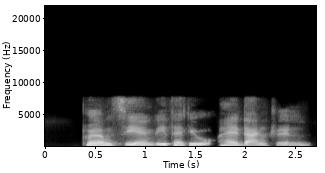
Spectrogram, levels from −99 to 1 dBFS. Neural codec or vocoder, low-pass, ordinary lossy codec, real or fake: codec, 16 kHz, 1 kbps, X-Codec, HuBERT features, trained on balanced general audio; none; none; fake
